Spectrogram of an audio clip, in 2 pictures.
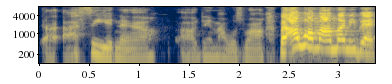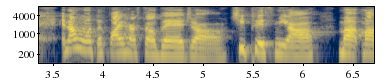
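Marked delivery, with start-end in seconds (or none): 0.0-2.2 low, very soft aside; hushed, deflated mock inner voice; private sheepish admission. Customer's imagined private realization. 2.4-3.4 sudden loud, insistent demand; keeping up the act. Retold or imitated. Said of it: "she had to keep it up".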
